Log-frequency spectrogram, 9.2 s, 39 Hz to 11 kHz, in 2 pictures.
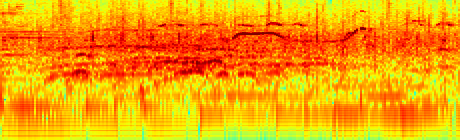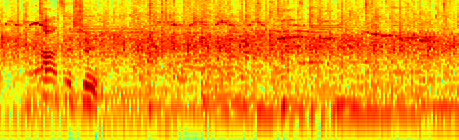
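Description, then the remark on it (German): A live audience at the Franz Club in Berlin-Prenzlauer Berg applauds steadily throughout at the Radio 1 show Bonnie's Ranch, a dense wash of clapping with some cheering, while a voice speaks over it. “Hören Sie nicht auf zu applaudieren. Machen Sie einfach weiter.”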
